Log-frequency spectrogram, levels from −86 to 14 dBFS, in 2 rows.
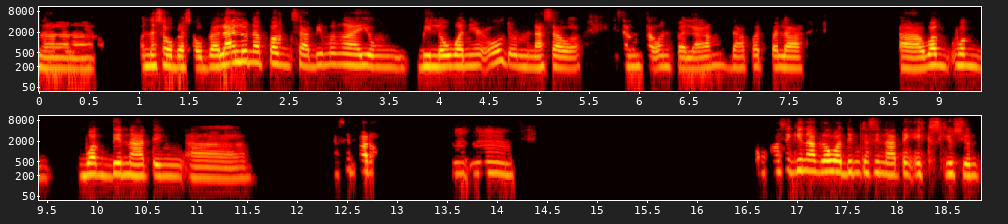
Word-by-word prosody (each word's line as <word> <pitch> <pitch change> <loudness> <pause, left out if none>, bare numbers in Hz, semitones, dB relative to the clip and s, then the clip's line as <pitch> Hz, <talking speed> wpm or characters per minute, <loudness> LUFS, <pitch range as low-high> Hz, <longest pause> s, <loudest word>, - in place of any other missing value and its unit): na 185 -1 -3 0.9
na 215 +1 +1
sobra 210 -2 +3
sobra, 200 +1 +1
lalo 270 +4 +8
na 270 -2 +3
'pag 250 -3 +1
sabi 225 0 -1
mo 240 - -5
nga 230 -1 +3
yung 200 -3 -3
below 210 0 +2
one 215 0 +3
year 220 - -5
old 265 +3 -1
or 215 - -3
nasa 195 +1 0 0.5
isang 210 - -9
taon 200 +1 -3
pa 190 -1 -3
lang 195 +5 -5
dapat 200 +1 -7
pala, 195 -1 -1 0.9
ah, 185 -1 +3
'wag 225 +1 +4
'wag 225 0 -1 0.5
'wag 225 +1 +2
din 230 0 +2
nating, 205 -1 -1
ah. 175 -2 -7 0.9
kasi 225 +7 -17
parang 270 -1 +2 0.8
mm. 235 -1 -9 2.4
Oo, 235 +1 -15
kasi 265 +1 -8
ginagawa 275 -1 +6
din 260 0 -1
kasi 255 0 -3
nating 225 0 -1
excuse 230 +1 -6
yun 210 - -3
215 Hz, 130 wpm, -22 LUFS, 200-235 Hz, 2.4 s, lalo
